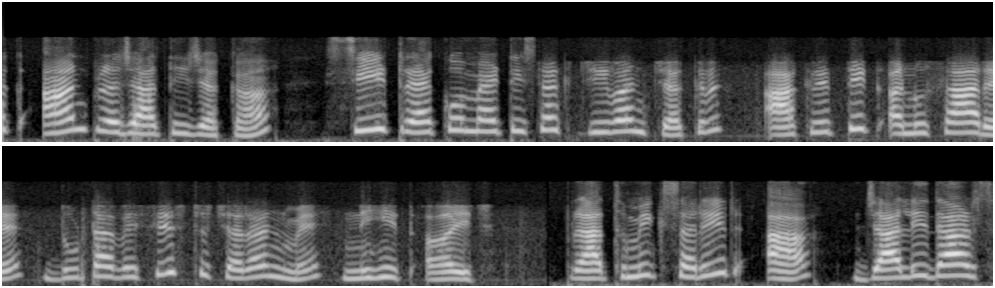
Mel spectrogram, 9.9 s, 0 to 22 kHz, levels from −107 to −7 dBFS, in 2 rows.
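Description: From 0.60 to 0.75 s, just before "जकाँ सी", bit errors on an ADPCM link break into the speech. Each flipped bit throws off the decoder's step size and predictor, so the damage rings on briefly as pops and a rough, gritty burst. On the waveform it shows as spiky, uneven amplitude. On the spectrogram it appears as short vertical smears of broadband energy. The link itself sounds like G.722 at what points to 64 kbit/s.

At 2.66 s the sound abruptly turns dull and boxy after a gap of about 20 ms. This is most likely the input switched to a poorer device. Nothing passes above 3.8 kHz, so the spectrogram shows a hard ceiling where the wideband content stood before. A new noise floor sits about 40 dB under the speech, with no real change in level. The full band returns at 7.69 s, right before "प्राथमिक शरीर".

Inside that narrowed stretch, from 5.35 to 5.44 s, a second, shorter run of ADPCM bit errors adds another crackly pop with the same smeared look.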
